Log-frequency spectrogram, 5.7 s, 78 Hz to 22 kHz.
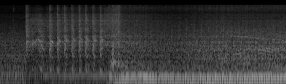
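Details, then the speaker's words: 2006 Pontiac Grand Prix base V6 first start after top swap (heads from an '07 with all six exhaust valve seals replaced), oil and coolant filled; quick cranking, then steady even idle, no knocks or misses – much smoother. "oh yeah we got smart little cheese in are you happier yeah bro everyone is so much smoother now"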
